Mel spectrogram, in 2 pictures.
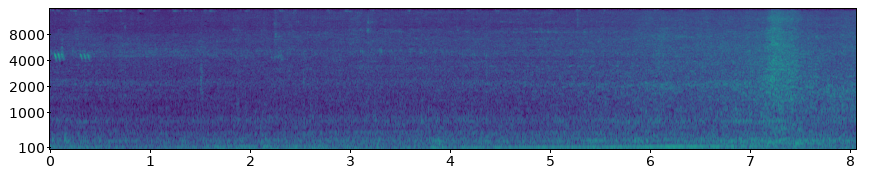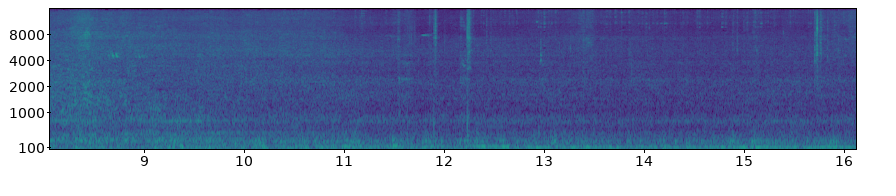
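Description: Car driving, heard from inside the cabin: a steady low engine and road rumble, with a louder rushing sound about seven seconds in.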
